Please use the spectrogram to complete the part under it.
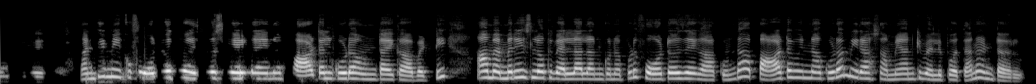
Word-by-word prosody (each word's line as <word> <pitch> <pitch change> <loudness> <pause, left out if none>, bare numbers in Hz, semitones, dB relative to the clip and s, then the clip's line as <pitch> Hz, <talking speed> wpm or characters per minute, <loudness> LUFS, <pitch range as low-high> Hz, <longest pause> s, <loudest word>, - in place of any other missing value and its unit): Okay. 375 +5 -13 0.5
అంటే 265 +8 -3
మీకు 335 -2 -2
ఫోటోతో 310 +4 +4
అసోసియేట్ 280 -1 +4
అయిన 265 0 -1 0.2
పాటలు 220 +7 +2
కూడా 270 0 +6
ఉంటాయి 235 -1 -2
కాబట్టి, 200 - -3 0.4
ఆ - - +5
మెమోరీస్‌లోకి 300 0 +1
వెళ్ళాలనుకున్నప్పుడు, 245 +3 -2
ఫోటోసే 270 +1 +2
కాకుండా, 220 +9 -7
ఆ - - -20
పాట 240 +5 -2
విన్నా 295 -2 -4
కూడా, 355 +7 +1
మీరు 290 -4 -1
ఆ - - -18
సమయానికి 245 +4 -8
వెళ్ళిపోతానంటారు. 215 - -5
270 Hz, 135 wpm, -16 LUFS, 235-295 Hz, 0.5 s, కూడా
